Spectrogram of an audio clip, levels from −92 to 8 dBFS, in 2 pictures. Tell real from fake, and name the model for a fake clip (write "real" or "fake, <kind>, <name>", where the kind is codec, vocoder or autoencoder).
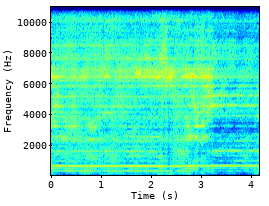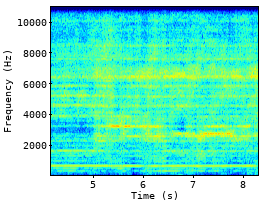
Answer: fake, codec, DAC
